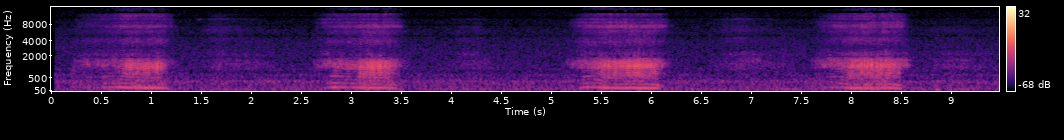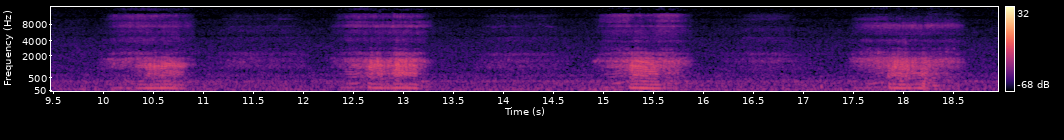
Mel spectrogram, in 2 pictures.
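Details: Infant snoring while in a Jumperoo: eight regular snoring breaths at about 25 a minute, each a rough noisy sound on the breath in, in a quiet room.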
